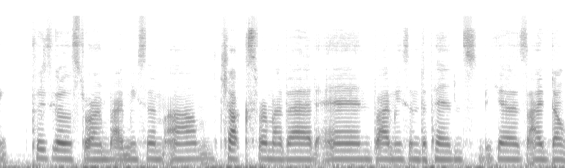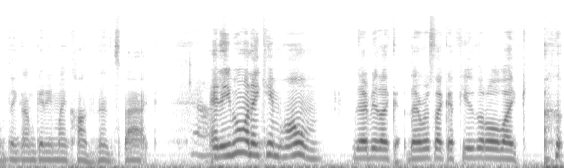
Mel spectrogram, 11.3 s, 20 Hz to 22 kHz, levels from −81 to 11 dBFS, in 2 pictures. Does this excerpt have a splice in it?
no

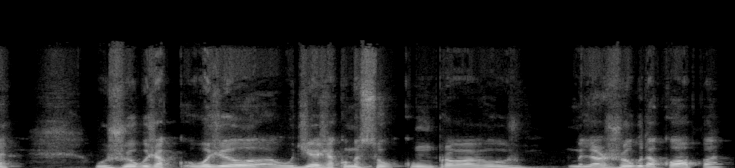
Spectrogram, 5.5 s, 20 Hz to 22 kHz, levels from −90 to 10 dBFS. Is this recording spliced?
no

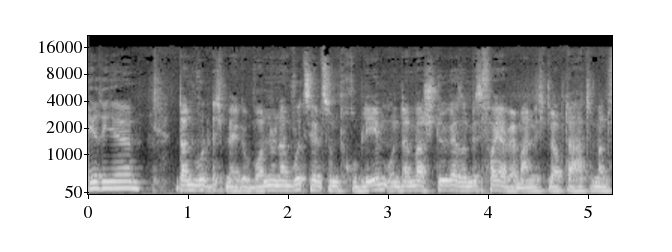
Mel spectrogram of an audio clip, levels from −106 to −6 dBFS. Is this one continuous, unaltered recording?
no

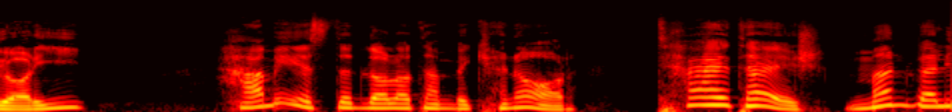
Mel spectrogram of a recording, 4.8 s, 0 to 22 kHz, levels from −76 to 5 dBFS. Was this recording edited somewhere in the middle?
no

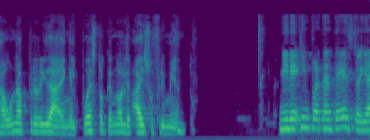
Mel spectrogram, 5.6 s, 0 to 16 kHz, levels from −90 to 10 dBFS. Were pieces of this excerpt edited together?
yes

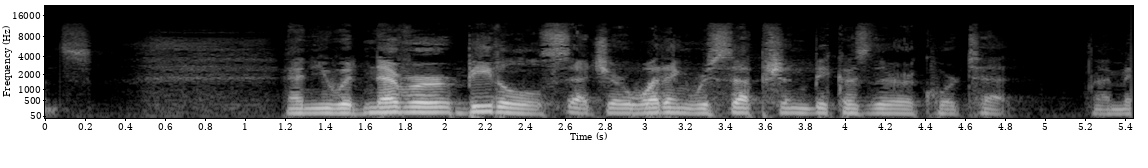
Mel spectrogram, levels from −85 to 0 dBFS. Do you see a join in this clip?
yes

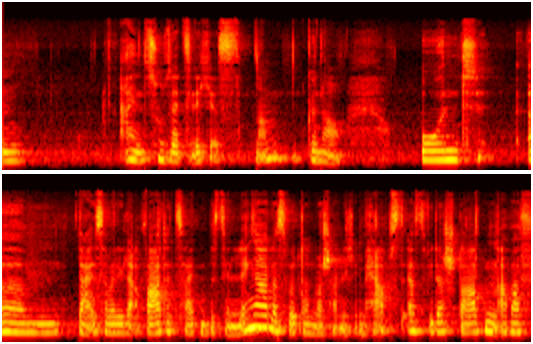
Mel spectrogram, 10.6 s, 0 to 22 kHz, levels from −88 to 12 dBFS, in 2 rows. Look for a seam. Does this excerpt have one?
yes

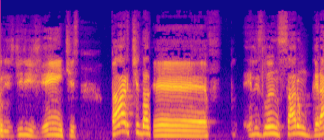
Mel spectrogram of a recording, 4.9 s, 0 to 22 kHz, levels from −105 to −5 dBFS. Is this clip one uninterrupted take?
no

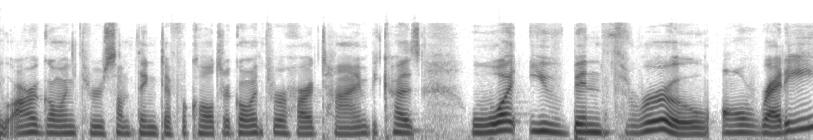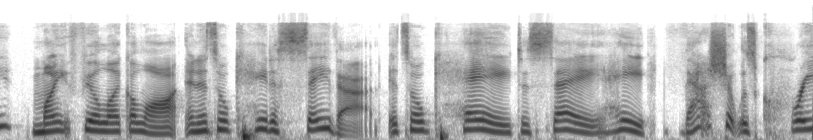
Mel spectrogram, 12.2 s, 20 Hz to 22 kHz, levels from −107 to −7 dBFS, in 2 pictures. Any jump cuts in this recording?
yes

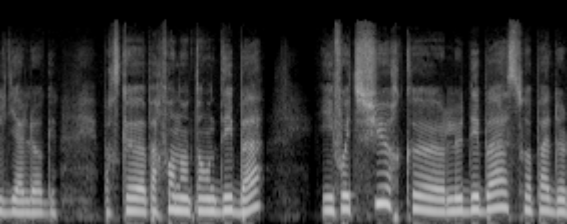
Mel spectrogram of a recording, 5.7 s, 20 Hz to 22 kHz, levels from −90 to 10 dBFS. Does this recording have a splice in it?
no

